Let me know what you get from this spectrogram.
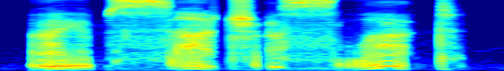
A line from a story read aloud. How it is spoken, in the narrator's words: whispered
